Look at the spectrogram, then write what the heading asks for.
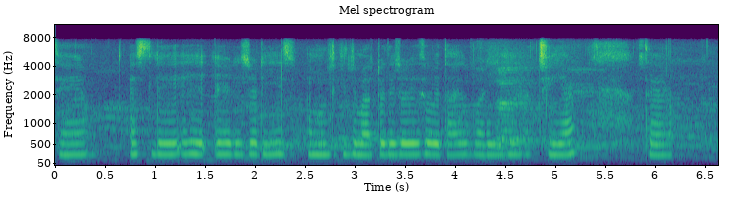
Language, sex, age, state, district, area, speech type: Dogri, female, 18-30, Jammu and Kashmir, Kathua, rural, spontaneous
